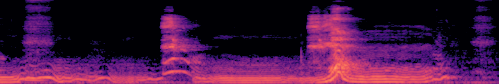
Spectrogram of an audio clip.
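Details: Indoor pet dog objecting to squeaks from a cat mouse game on a tablet, giving long, wavering, vocal whines that rise and fall, with a sharp upward yelp near the middle and a brief high squeak earlier.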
